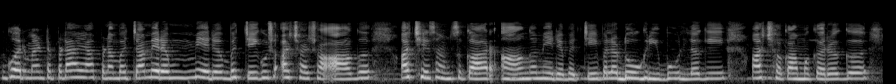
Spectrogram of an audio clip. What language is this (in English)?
Dogri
